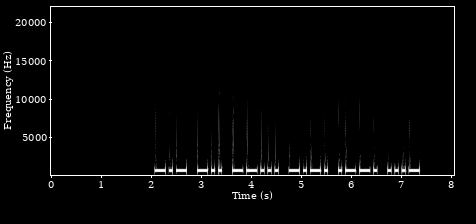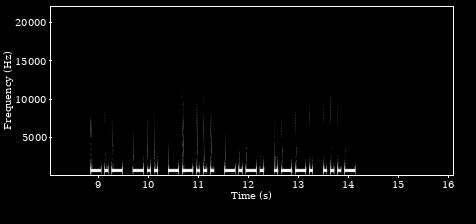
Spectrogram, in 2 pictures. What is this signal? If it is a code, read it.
Morse code, heard as a keyed tone, about 17 wpm, 700 Hz. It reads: KD7CPV KD7CPV
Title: USA Call Signs - 6 Characters - Repeated 2x - 17wpm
